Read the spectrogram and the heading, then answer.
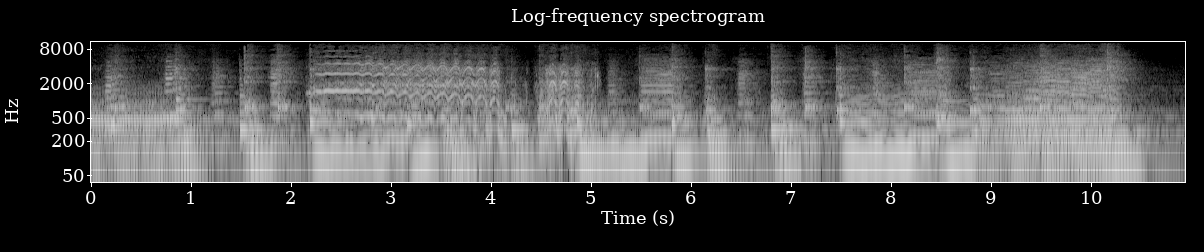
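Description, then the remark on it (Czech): Loud, wavering horse whinnies cut through busy, rhythmic music, with a steady clopping beat like hooves running underneath for the whole stretch, as a woman rides the horse across the opposite slope. “Protějšího svahu jede ženská na koni.”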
